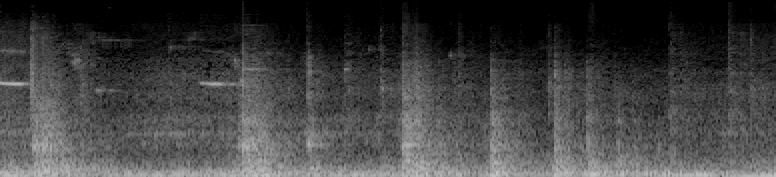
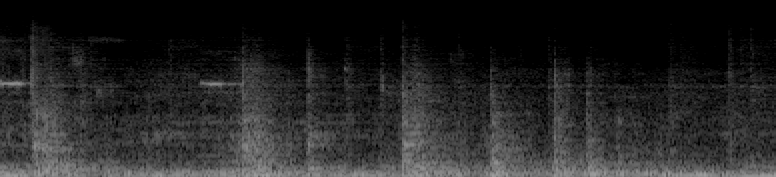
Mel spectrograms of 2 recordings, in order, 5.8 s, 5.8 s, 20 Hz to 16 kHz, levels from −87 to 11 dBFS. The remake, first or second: second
